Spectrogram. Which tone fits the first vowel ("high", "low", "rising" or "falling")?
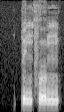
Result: low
